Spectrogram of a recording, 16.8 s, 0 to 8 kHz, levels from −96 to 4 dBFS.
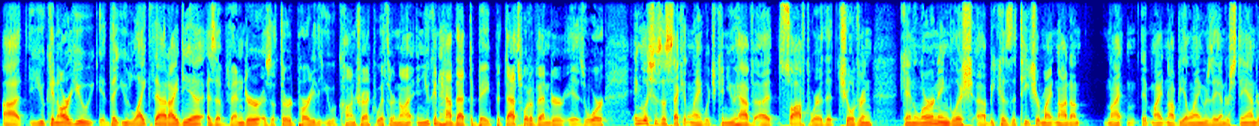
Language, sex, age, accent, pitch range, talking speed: English, male, 40-59, American, 120-145 Hz, 240 wpm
